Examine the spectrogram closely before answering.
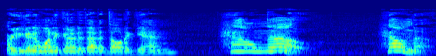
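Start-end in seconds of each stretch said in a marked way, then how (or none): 2.2-4.3 emphatic refusal. Real, not acted. Emphatic refusal to rhetorical question.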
